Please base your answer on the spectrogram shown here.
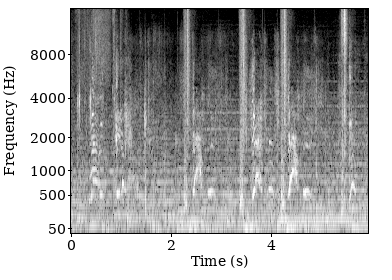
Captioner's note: punches and screams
